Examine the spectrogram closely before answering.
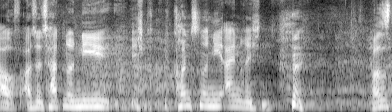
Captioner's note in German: Publikum lacht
